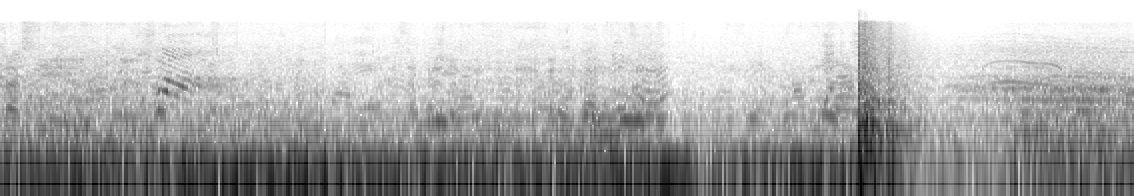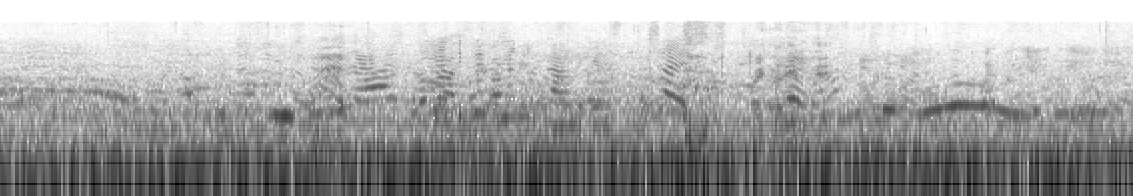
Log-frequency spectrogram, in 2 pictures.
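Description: Young men shout and cheer nearby, outdoors.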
